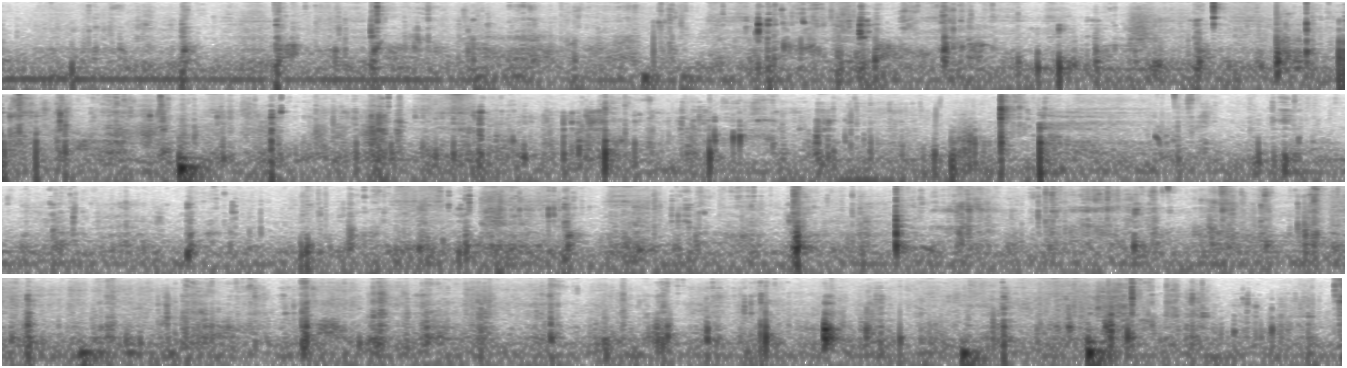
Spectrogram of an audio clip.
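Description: Close-miked eating sounds: biting and chewing a slider sandwich and fries, with irregular sharp crunches and mouth clicks throughout.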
